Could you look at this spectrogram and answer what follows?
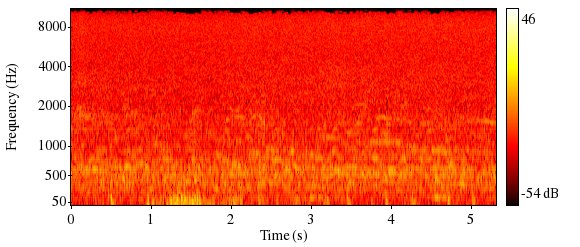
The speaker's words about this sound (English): Of course, it's pouring down rain.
